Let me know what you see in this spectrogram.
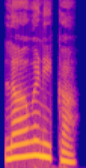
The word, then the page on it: ಲಾವಣಿಗೆ: lāvaṇige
